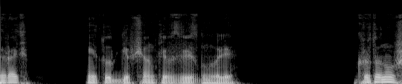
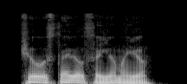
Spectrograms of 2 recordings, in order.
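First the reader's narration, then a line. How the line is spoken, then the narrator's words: Plain. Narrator (Russian): спросил лысый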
